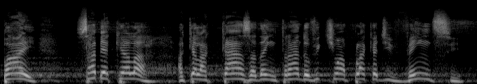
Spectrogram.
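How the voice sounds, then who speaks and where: A man's voice: very high voice, lively intonation, a little fast. A man with a Brazilian accent voicing a grown daughter who pleads with her father, stammering and repeating herself, in a reverberant church hall. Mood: pleading.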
